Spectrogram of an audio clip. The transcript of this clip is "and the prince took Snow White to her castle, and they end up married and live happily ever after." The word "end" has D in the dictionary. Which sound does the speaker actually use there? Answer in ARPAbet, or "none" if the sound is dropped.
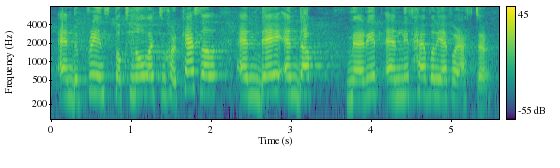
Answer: D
